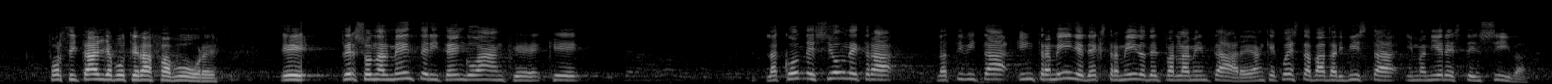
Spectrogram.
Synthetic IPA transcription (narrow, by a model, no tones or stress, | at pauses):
fɔrt̪sait̪aʎjavot̪eɾafːavoːɾe | epersonalment̪eɾit̪ɛŋɡoaŋk̟ek̟e | lakonːesːjoːnet̪ɾalat̪ːivit̪aint̪ɾamenaed̪ɛkst̪ɾameːnad̪elparlament̪aːɾeaŋk̟ekwest̪avad̪aɾivist̪aimːanjɛːɾaest̪ensiːva̰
